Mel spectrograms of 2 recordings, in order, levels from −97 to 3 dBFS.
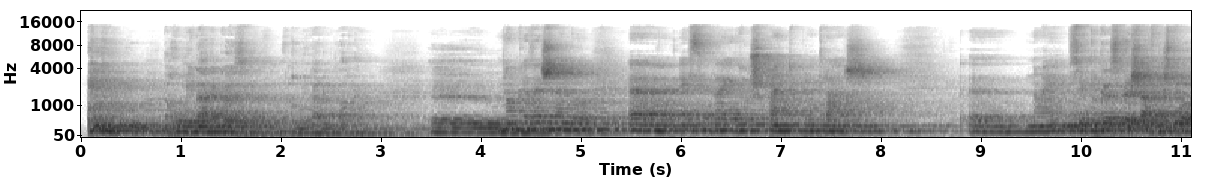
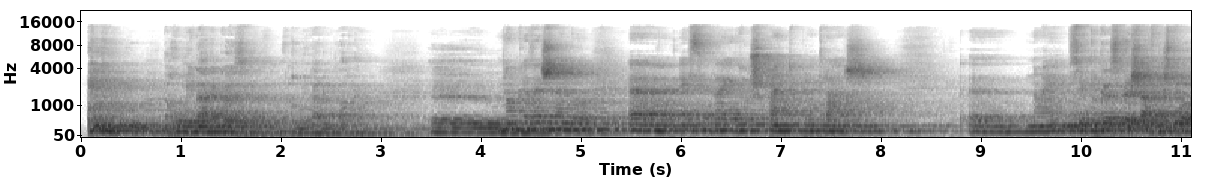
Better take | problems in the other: neither | room echo; noticeable; dies away in 2.4 s; the same in both // off-mic speech; far; the same in both

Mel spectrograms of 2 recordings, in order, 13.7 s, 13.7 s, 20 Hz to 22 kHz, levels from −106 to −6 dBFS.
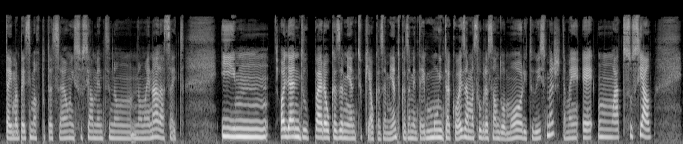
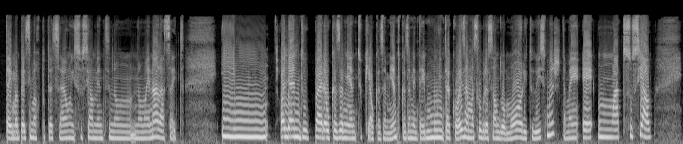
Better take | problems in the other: first | distortion; heavy; 14% of the sound clipped

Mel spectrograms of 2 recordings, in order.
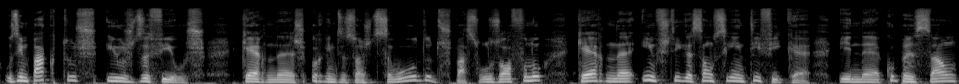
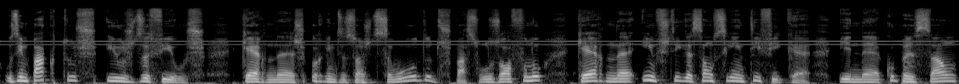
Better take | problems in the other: first | high-pitched whine; noticeable; throughout; 3 kHz, 20 dB below the speech

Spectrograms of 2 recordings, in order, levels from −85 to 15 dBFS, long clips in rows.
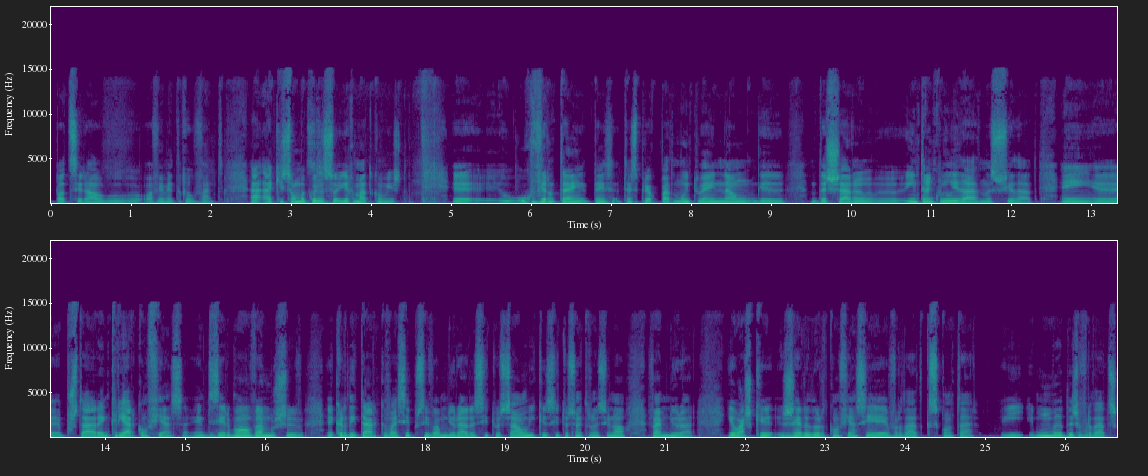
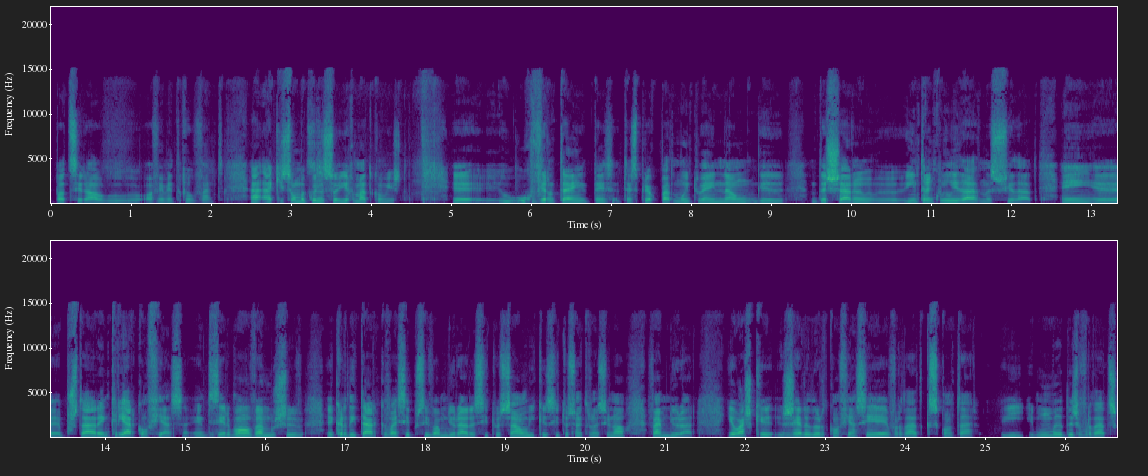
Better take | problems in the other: first | thin; very; fading below 500 Hz

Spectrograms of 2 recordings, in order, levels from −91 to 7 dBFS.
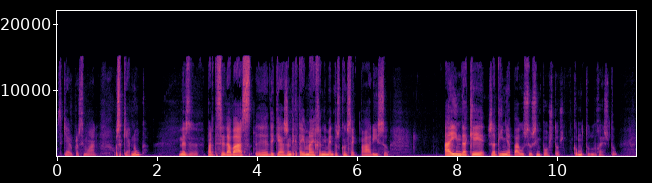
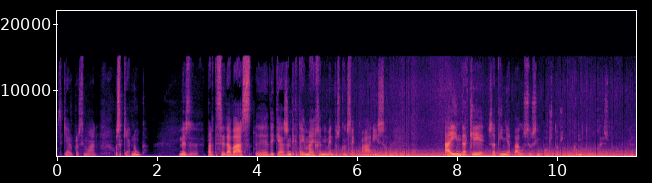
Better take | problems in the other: first | wind noise on the microphone; occasional gusts; from 5 s on; 10 dB below the speech

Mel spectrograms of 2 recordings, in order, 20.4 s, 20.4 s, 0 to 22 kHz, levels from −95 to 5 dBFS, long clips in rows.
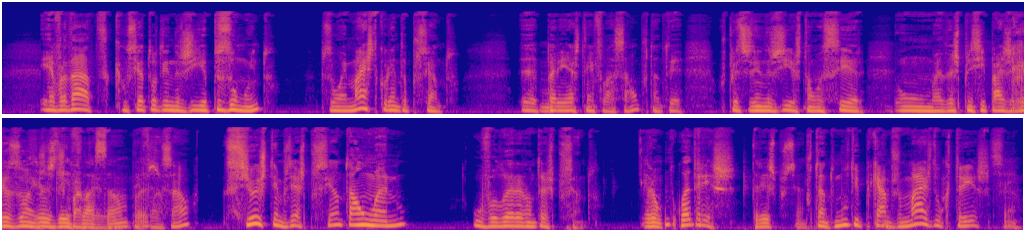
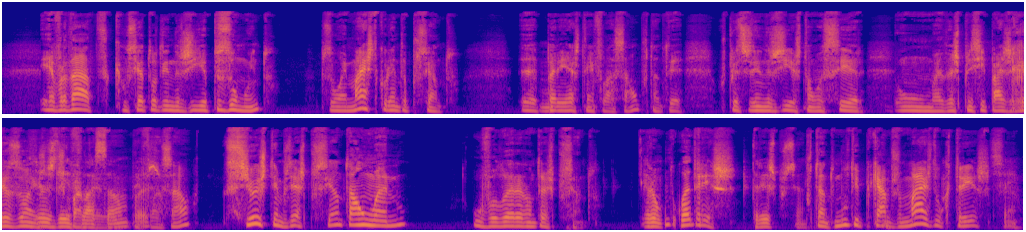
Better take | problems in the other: first | thin; somewhat; fading below 1 kHz

